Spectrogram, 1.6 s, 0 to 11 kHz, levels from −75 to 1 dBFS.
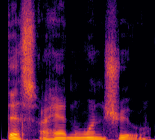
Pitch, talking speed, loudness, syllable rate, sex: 110 Hz, 230 wpm, -18 LUFS, 5.3 syllables/s, male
